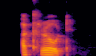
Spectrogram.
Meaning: walnut
- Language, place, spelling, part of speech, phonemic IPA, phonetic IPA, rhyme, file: Hindi, Delhi, अखरोट, noun, /əkʰ.ɾoːʈ/, [ɐkʰ.ɾoːʈ], -oːʈ, LL-Q1568 (hin)-अखरोट.wav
